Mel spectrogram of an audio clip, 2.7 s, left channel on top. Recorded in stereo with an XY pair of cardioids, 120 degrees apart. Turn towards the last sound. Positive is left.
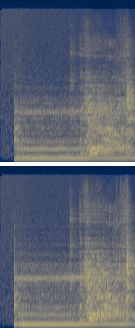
turn(degrees=-50)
